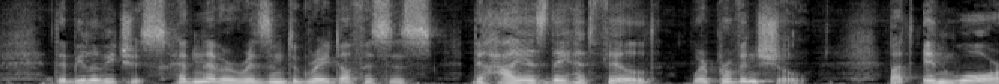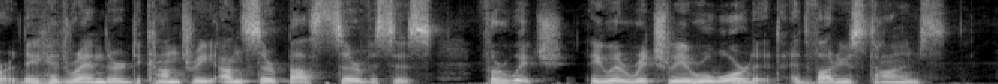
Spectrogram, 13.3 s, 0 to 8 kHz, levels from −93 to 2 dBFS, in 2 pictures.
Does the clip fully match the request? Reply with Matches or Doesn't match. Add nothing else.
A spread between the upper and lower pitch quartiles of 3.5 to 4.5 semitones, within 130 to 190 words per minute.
Matches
